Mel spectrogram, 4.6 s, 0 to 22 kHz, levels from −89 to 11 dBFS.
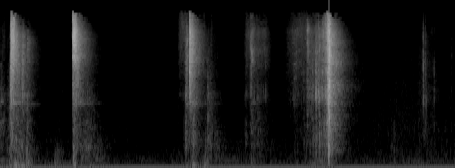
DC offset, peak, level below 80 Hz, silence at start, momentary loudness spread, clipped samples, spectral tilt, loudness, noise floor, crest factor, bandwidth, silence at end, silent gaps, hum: under 0.1%; 0 dBFS; -68 dBFS; 0.1 s; 21 LU; under 0.1%; 4 dB/octave; -21 LUFS; -79 dBFS; 28 dB; 17 kHz; 1.15 s; none; none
